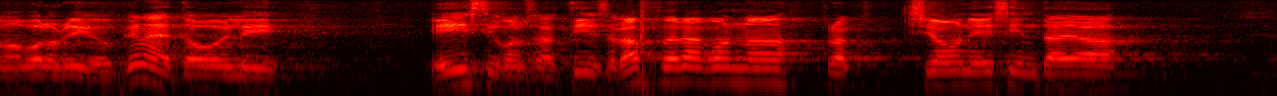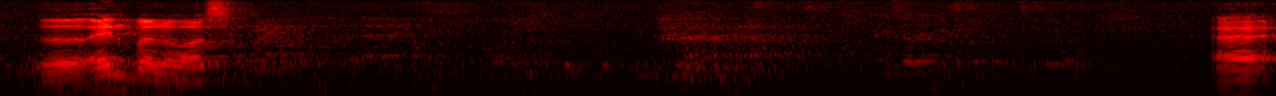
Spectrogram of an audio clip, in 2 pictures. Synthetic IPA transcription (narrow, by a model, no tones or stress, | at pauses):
mɑpoluɾiːɡikukened̪ooːlʲi | e̞ːst̪iko̞nseɾvɑt̪ˑːiːvse̞ɾɑfːeeɾɑko̞nːɑfrɑk̚t̪sio̞ːnʲie̞sʲind̪̥ɑjɑ | enpɤlvɑs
